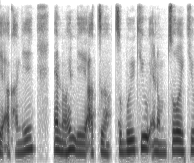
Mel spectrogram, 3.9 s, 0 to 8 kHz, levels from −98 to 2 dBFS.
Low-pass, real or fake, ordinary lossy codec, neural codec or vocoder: 7.2 kHz; fake; none; autoencoder, 48 kHz, 128 numbers a frame, DAC-VAE, trained on Japanese speech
